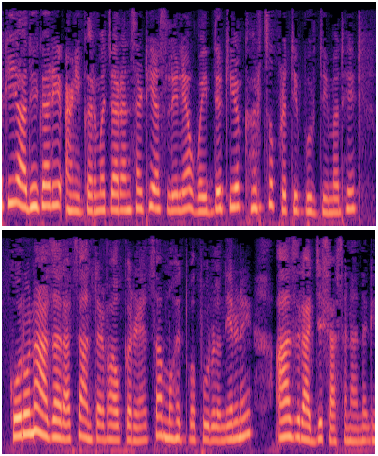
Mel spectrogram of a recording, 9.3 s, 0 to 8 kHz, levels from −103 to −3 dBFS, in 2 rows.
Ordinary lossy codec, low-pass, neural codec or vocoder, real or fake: MP3, 32 kbps; 7.2 kHz; codec, 16 kHz, 1 kbps, X-Codec, HuBERT features, trained on LibriSpeech; fake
